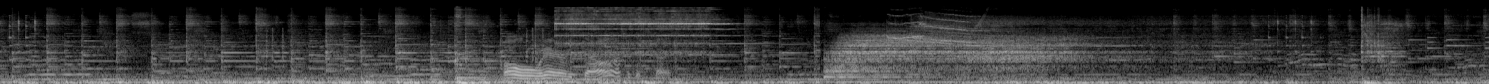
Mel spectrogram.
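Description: Dragon Link slot machine playing its free-games bonus sounds: quick chiming notes and jingle music, a wavering tone and high ringing bells around the middle, then a rushing burst with falling tones as a fireball credit symbol lands on the reels. A steady low casino hum runs beneath.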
